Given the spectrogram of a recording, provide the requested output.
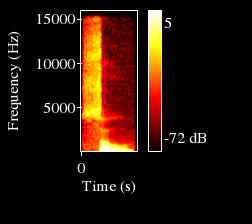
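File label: "sou2", Chinese; Cours de Chinois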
